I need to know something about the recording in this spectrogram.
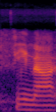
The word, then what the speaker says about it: Cina: So, my name is Cena. It's spelled C I N A.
